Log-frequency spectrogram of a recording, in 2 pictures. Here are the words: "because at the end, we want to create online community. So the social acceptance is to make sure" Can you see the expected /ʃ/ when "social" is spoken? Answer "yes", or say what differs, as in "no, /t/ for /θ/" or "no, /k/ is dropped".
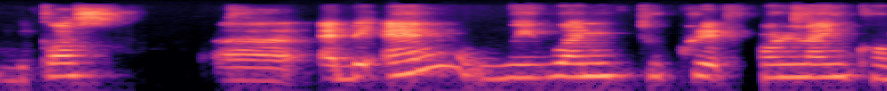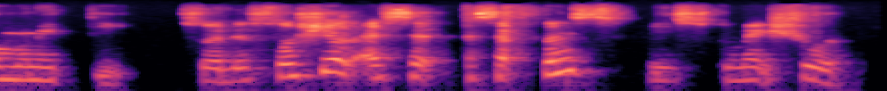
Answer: yes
